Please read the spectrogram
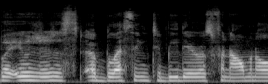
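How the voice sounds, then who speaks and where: A woman talking at a very fast pace in a fairly low pitch. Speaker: faith podcast host. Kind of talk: casual talk.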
